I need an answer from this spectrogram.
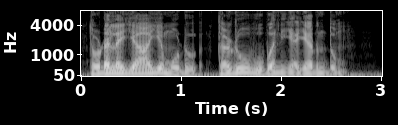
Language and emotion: Tamil, neutral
